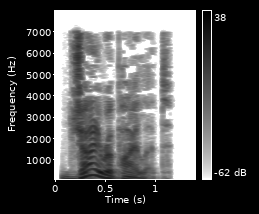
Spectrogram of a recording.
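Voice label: "gyropilot", British English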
